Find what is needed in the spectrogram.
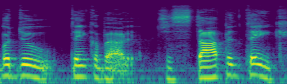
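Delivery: plain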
